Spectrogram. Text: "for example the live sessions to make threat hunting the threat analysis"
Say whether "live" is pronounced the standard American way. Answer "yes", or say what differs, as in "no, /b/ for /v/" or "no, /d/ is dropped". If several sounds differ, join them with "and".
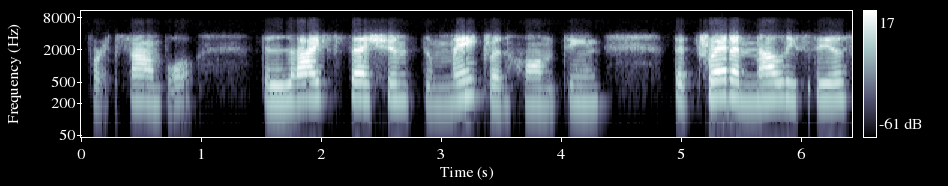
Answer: no, /f/ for /v/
